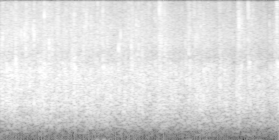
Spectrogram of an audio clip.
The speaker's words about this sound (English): Would you clap your hands and rejoice in that thing?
